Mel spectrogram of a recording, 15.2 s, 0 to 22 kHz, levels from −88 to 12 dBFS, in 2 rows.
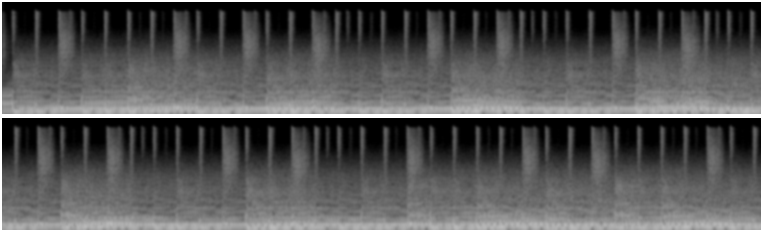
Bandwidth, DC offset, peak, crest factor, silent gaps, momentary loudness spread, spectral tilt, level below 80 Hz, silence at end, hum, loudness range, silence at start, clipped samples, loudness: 17 kHz; under 0.1%; -6 dBFS; 12 dB; none; 4 LU; -6.5 dB/octave; -24 dBFS; 0 s; none; 1 LU; 0 s; under 0.1%; -21 LUFS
